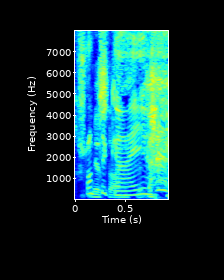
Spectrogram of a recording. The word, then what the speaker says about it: Chantecaille: Und seit einigen Jahren ist Beiersdorf zudem dazu übergegangen, externe Marken zuzukaufen, zum Beispiel die Naturkosmetikserie Chantecaille. Ich hoffe, ich habe es richtig ausgesprochen. – Ja, wunderbar, Chantecaille.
